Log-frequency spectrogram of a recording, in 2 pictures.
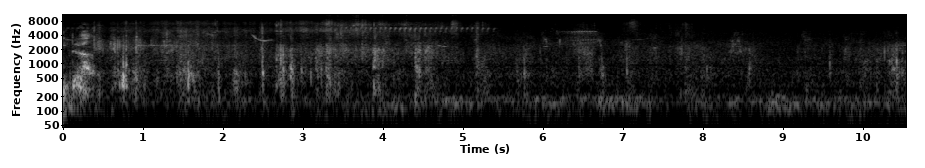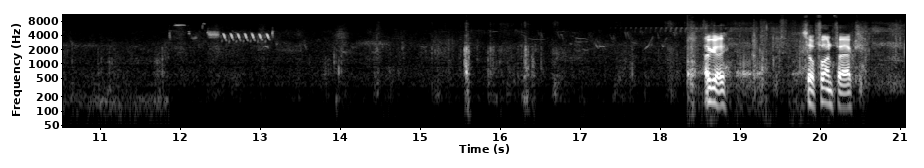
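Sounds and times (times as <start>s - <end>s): footsteps on loose soil: 0.0s - 21.0s.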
